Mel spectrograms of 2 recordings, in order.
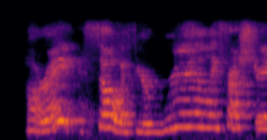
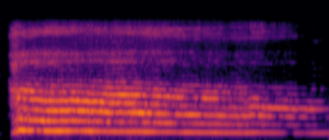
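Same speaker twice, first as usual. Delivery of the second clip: long low breathy exhale through an open mouth; deep hippo breath; 4 semitones lower than usual. Shown as a demonstration. Yoga teacher showing kids the hippo breath, deep and low. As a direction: let out a big hippo sigh from deep down. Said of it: "really deep, low sound".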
